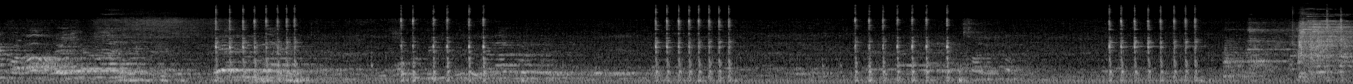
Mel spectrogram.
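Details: Rapid ratcheting clicks in short bursts each time the steering is turned, from a worn strut top mount (shock absorber) bearing.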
